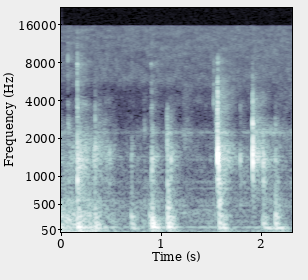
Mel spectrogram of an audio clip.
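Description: Computer keyboard typing: an uneven run of keystroke clicks as a word is typed.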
